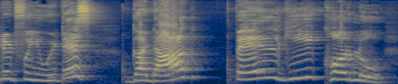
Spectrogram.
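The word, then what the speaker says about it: Ngadag Pel gi Khorlo: It is Gadag Pelgi Khorlo. Gadag Pelgi Khorlo, that's how Bhutanese pronounce this award.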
